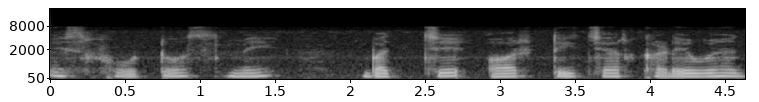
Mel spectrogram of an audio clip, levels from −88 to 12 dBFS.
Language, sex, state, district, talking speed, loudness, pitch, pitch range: Hindi, female, Uttar Pradesh, Lucknow, 115 wpm, -21 LUFS, 175 Hz, 170-185 Hz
